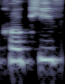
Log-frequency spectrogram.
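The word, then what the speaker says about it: coquí: youtube and look up a video of the co-key frog because their sound is like nothing i've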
